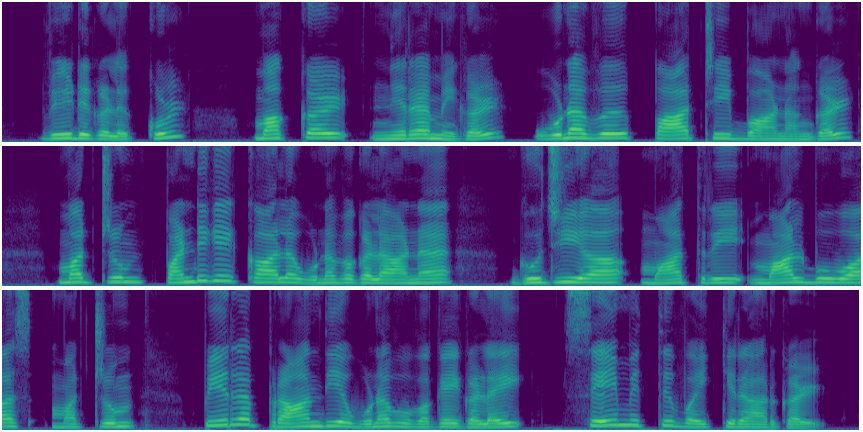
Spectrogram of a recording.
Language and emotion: Tamil, neutral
